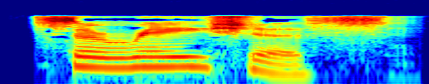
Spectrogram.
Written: ceraceous

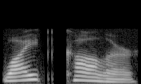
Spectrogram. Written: white-collar

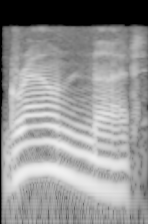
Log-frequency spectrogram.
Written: groundnut

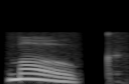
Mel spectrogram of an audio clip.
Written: moke

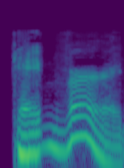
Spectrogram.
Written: Cape Verdean

